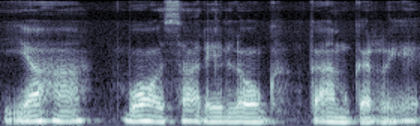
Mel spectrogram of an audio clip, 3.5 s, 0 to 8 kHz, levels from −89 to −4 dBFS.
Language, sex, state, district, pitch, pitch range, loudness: Hindi, male, Himachal Pradesh, Shimla, 125 Hz, 110-135 Hz, -15 LUFS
